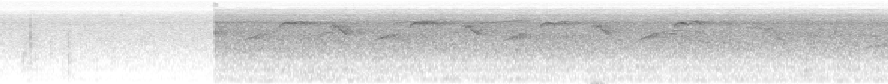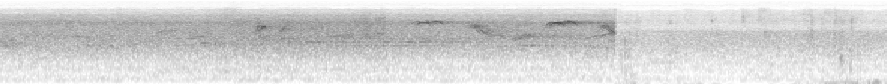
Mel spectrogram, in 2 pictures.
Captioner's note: bird sounds loud and varied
